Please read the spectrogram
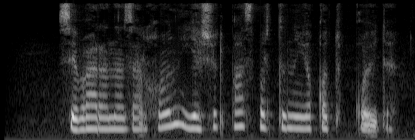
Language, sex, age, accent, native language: Uzbek, female, under 19, Namangan, Uzbek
